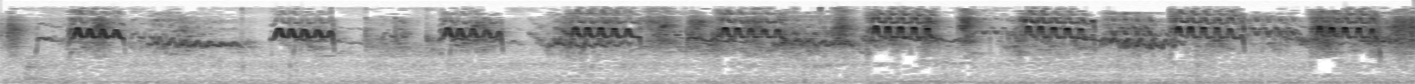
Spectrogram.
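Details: Fifteen budgerigar chicks kept as pets call in a dense chorus of shrill, rasping chirps. The calls start in separate bursts, then run together into near-continuous chatter.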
